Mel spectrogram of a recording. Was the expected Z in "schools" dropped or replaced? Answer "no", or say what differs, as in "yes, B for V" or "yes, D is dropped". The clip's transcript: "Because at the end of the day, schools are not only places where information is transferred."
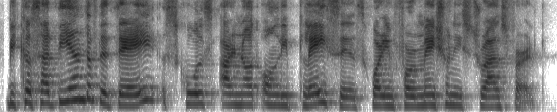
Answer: yes, S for Z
